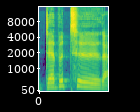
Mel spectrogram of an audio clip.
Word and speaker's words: debt: 자, 이 debt라는 게 D-E-B-T이죠. 근데 debt가 아니고요. 가운데 B는 묵음입니다. 그래서 debt 이렇게 발음하고 부채 천정이에요.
